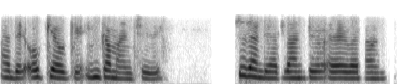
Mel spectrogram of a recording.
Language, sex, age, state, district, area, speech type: Telugu, female, 18-30, Telangana, Ranga Reddy, urban, conversation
